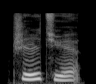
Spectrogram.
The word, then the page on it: 直觉: zhí jué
